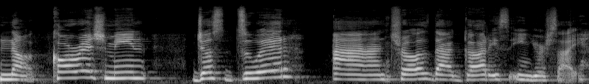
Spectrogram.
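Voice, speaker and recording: A woman's fairly high voice at a very slow pace with ordinary pitch variation. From Puerto Rico, eastern part. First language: Spanish. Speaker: family therapist, church member. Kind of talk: interview. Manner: halting, many fillers.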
